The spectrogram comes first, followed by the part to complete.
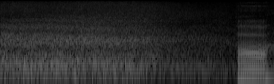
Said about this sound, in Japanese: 今日は波も穏やかで、穏やかかどうかは皆さんは判断できないですけどね。波の音だけ聞くと結構激しくも聞こえますけどね、まあ、僕は割と穏やかだと思いますけど。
